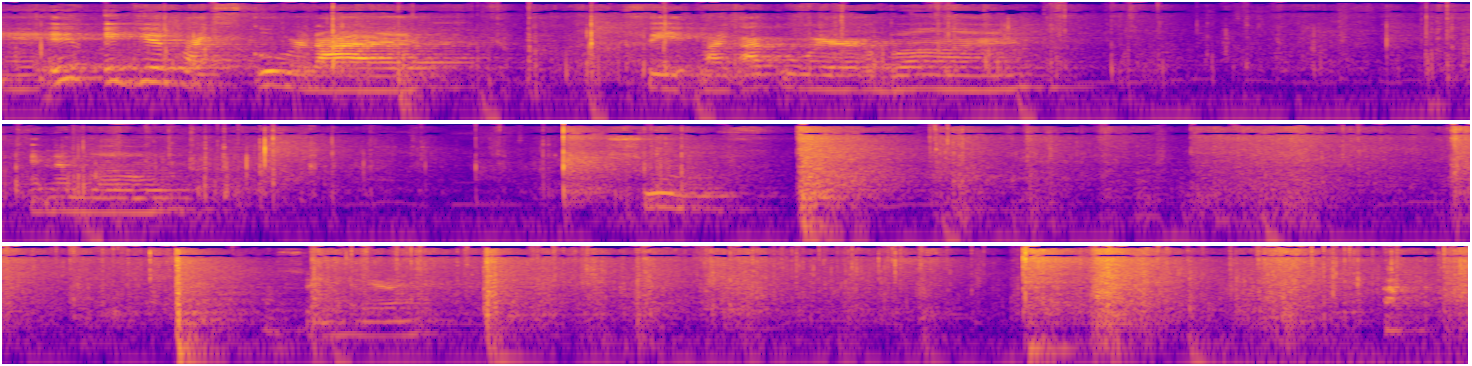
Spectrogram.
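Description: A plastic bag crinkles in a young woman's hands.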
